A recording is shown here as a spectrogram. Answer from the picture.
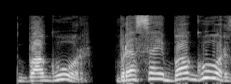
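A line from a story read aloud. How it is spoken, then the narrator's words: Shouting crowd. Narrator (Russian): закричали на пароме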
